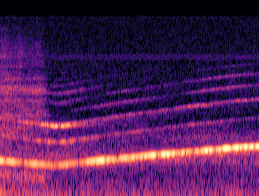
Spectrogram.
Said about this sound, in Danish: Hvis jeg ikke hørte, der var politisirener.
